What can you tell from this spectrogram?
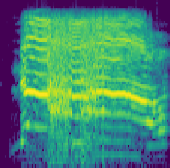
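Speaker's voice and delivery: sudden high shout of horror; shocked shout. Real, not acted. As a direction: cry out in disbelief. Sim reaper kills SpongeBob.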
